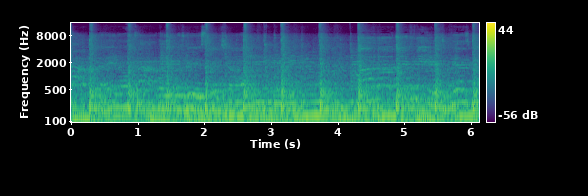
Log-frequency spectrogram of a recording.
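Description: A live rockabilly band of upright bass, electric guitar and drums plays with vocals, a steady drum backbeat hitting about twice a second.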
